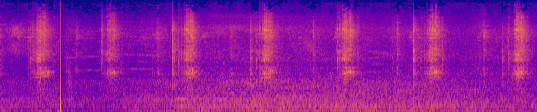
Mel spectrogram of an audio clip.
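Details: Gamo CFX Royal air rifle: harsh metallic scrape repeating with each stroke as the barrel is broken open to cock; came in with this noise, something rubbing inside, cause not yet found.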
